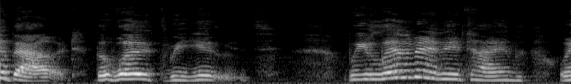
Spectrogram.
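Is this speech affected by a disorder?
Yes: cerebral palsy.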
